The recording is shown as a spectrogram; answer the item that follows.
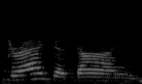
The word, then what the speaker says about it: Dreggodyne: Hey, app, how do I pronounce its name? Dreggodyne. Okay, Dreggodyne. Okay, that's how you pronounce it.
